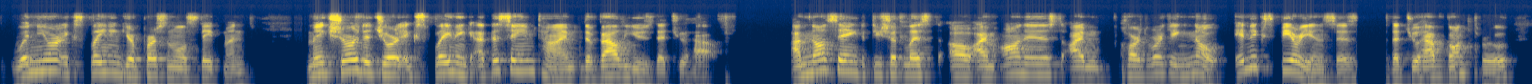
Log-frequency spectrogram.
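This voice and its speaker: With a Kurdish accent, a man speaks at a fairly slow pace in a fairly high pitch, his voice making very wide pitch swings. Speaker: student presenter. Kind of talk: tutorial. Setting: university hall seminar. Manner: casual, conversational.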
